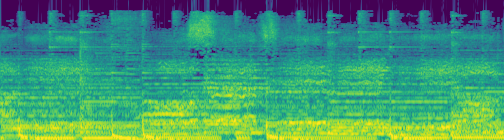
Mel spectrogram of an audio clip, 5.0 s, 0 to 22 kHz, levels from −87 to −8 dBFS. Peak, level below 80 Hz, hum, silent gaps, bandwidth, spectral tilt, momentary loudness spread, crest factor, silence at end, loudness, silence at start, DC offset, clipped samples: 0 dBFS; -14 dBFS; none; none; 16.5 kHz; -5 dB/octave; 2 LU; 8 dB; 0 s; -10 LUFS; 0 s; 0.6%; 0.3%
